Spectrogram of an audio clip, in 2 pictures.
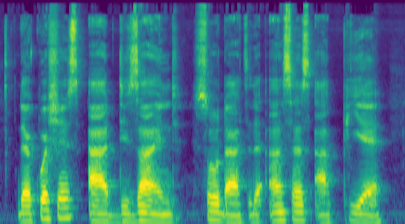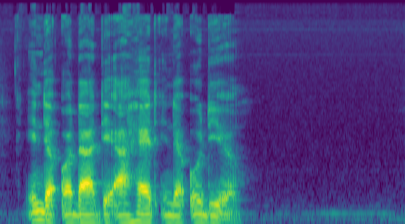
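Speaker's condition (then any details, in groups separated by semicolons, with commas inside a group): No condition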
